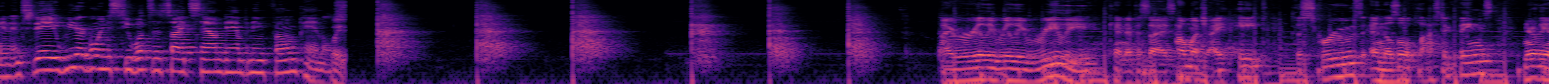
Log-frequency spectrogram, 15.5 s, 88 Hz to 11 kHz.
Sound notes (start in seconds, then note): 3.9 loud clapping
